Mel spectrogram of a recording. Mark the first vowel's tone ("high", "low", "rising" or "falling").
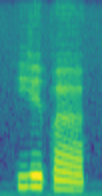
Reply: high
